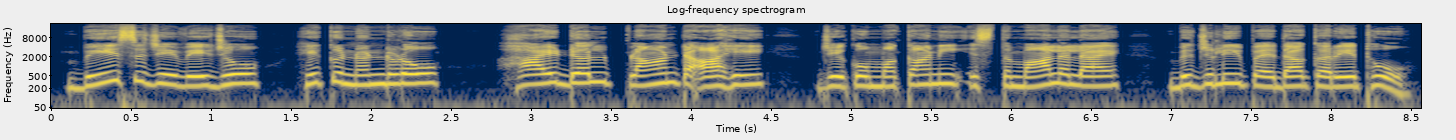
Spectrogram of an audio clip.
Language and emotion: Sindhi, neutral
